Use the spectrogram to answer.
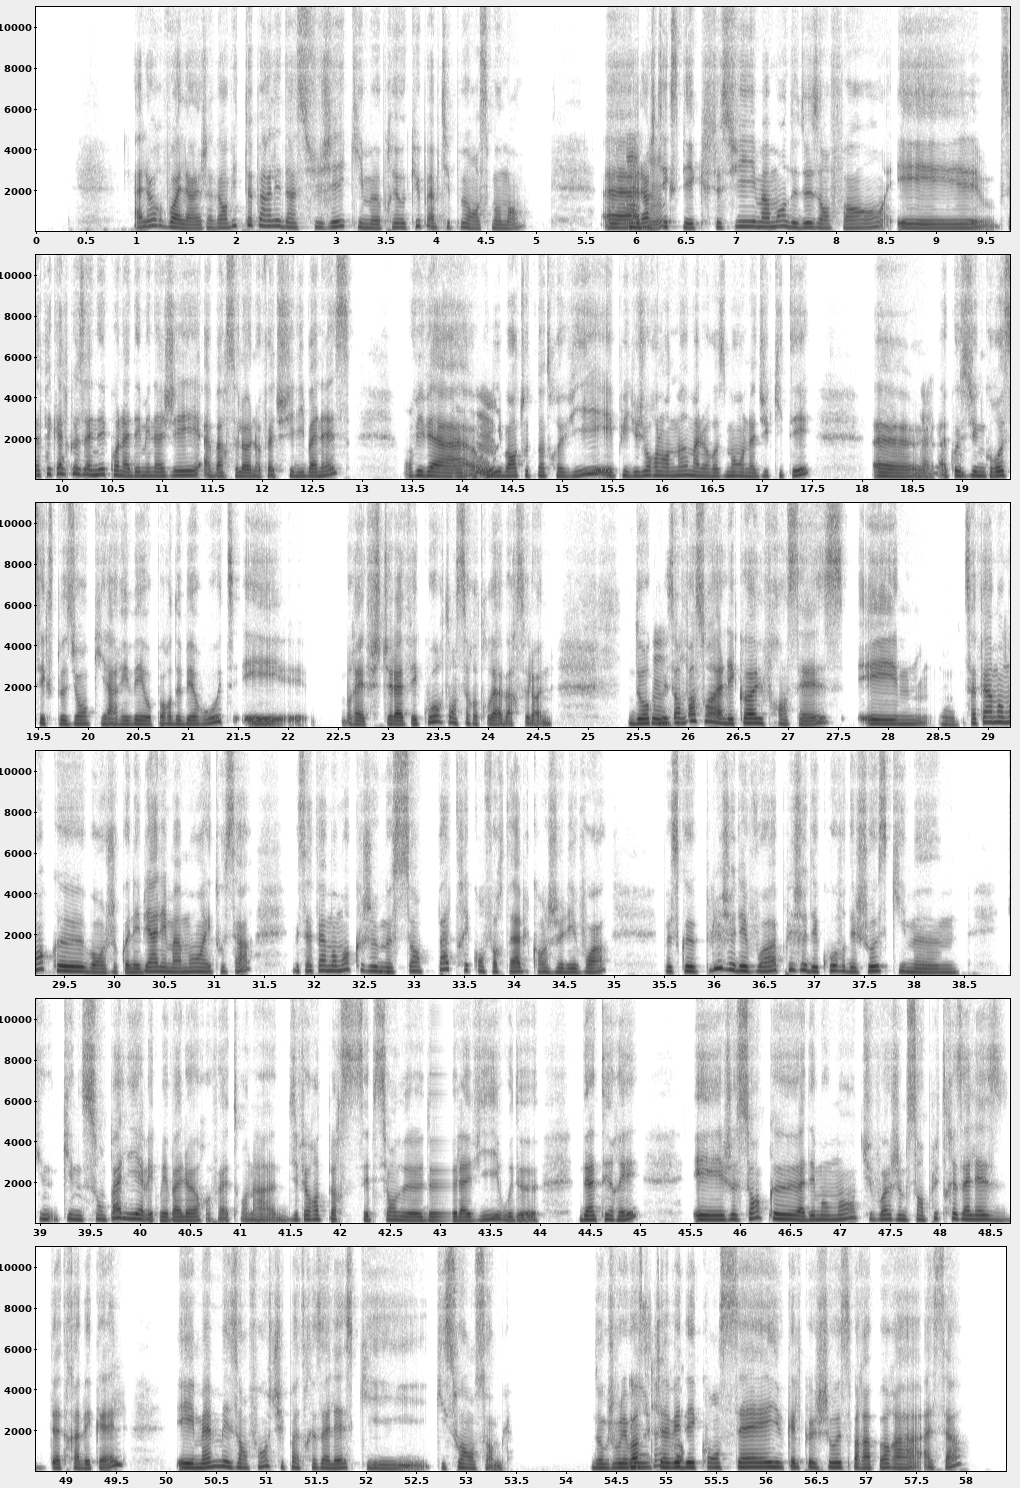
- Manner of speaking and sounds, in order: unintelligible speech
- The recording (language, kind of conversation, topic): French, advice, Pourquoi est-ce que je me sens mal à l’aise avec la dynamique de groupe quand je sors avec mes amis ?
- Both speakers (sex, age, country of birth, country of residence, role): female, 35-39, France, Portugal, advisor; female, 35-39, France, Spain, user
